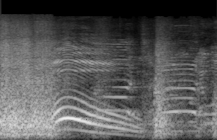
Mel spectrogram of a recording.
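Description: Body hitting the wrestling ring mat: a noisy crash at the start. Then a man's voice gives one long falling 'ohhh' lasting about a second.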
